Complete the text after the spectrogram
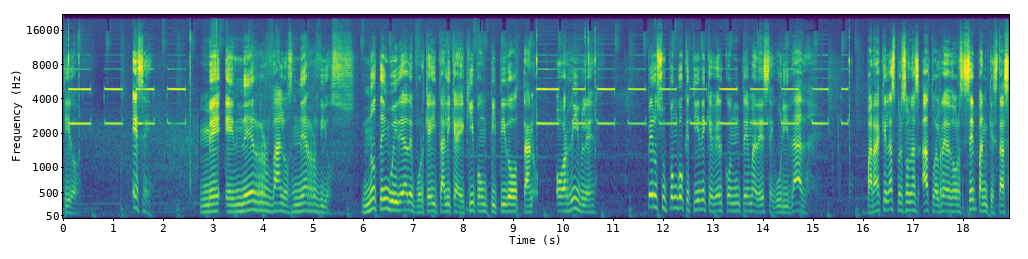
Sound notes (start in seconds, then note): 0.0 annoying beeping sound; 0.8 annoying beeping sound continues; 8.4 annoying beeping sound on the background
